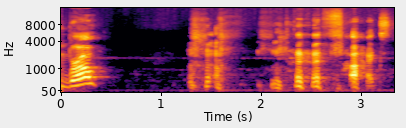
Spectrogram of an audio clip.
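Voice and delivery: ordinary talk, nothing marked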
